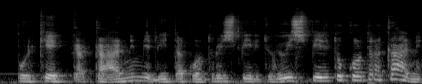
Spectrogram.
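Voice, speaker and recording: The voice is somewhat breathy and makes very wide pitch swings. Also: man. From Brazil. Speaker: pastor. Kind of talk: sermon. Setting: live stream.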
